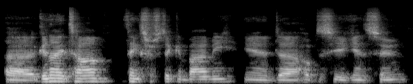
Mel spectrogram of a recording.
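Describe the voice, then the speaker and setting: Guy with a lowish stuffed-up voice rambling through viewer comments on his stream, lots of uhs. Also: normal speed. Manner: rambling, filler-heavy, answering viewer comments. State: stuffy, sinusy from allergies. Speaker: whisky reviewer host. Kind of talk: casual live-stream chat answering viewers.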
